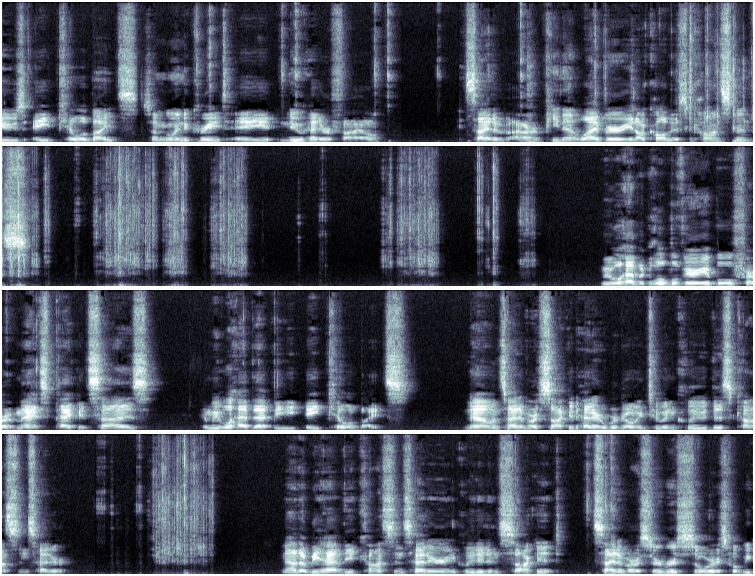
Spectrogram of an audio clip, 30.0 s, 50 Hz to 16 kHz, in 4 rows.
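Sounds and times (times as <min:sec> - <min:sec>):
faint keyboard typing: 0:03.6 - 0:05.6, 0:06.6 - 0:12.9, 0:23.4 - 0:24.7.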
